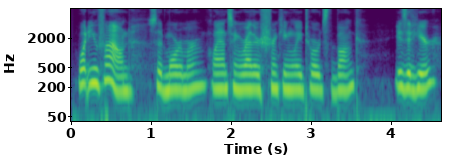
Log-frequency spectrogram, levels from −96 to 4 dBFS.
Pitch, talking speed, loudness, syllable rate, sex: 195 Hz, 180 wpm, -17 LUFS, 5.6 syllables/s, female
